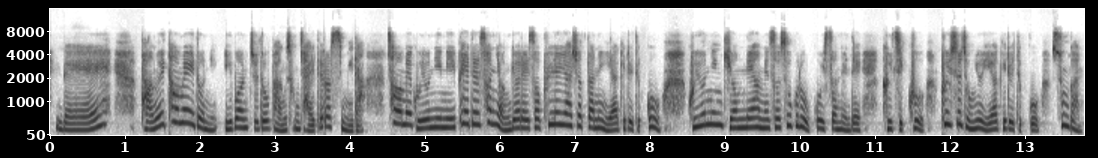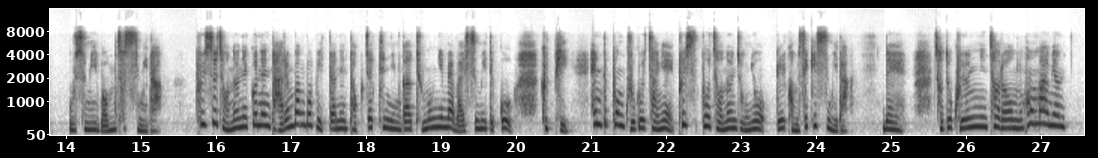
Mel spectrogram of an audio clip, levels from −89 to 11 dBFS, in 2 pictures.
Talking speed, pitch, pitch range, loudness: 325 characters per minute, 240 Hz, 210-295 Hz, -13 LUFS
